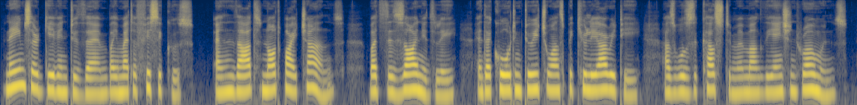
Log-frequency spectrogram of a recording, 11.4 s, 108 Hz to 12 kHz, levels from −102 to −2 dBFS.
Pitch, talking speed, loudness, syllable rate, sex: 200 Hz, 145 wpm, -17 LUFS, 5.0 syllables/s, female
